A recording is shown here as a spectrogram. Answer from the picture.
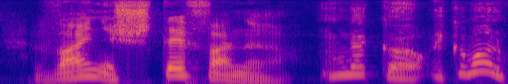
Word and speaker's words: Weihenstephaner: Alors en français, ça fait Y en Stéphane. Y en Stéphane. D'accord? Non, c'est Weinstefaner.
